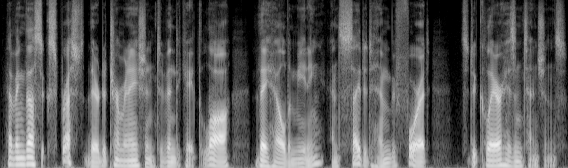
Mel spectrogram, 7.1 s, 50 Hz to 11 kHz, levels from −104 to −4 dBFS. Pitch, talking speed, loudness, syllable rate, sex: 95 Hz, 185 wpm, -21 LUFS, 6.5 syllables/s, male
